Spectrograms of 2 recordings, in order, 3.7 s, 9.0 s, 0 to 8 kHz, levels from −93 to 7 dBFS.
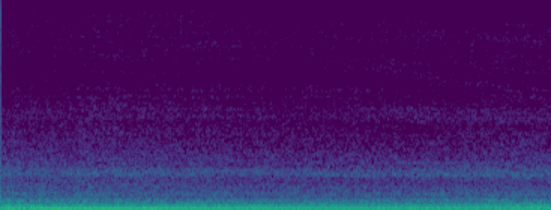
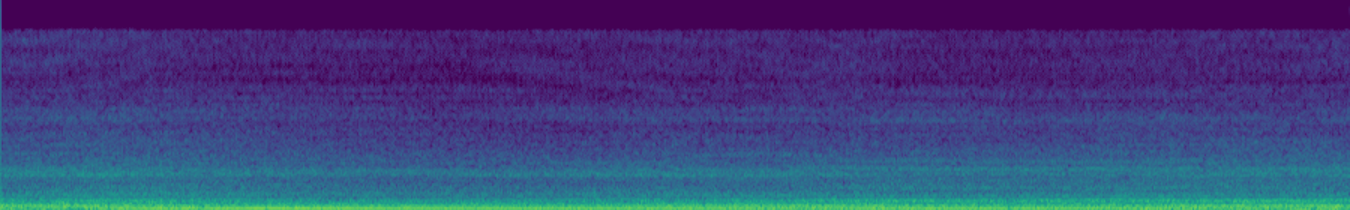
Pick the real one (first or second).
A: first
